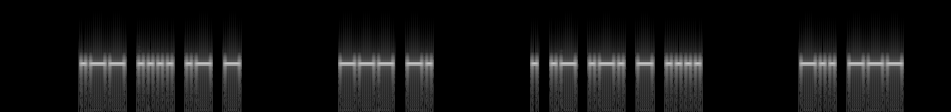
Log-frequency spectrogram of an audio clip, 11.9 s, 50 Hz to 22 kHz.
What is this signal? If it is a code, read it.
Morse code, heard as a keyed tone, about 20 wpm, 700 Hz. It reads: WHAT ON EARTH DO
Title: 3x Word-Spacing - Sentences from Top 200 Words - 20wpm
